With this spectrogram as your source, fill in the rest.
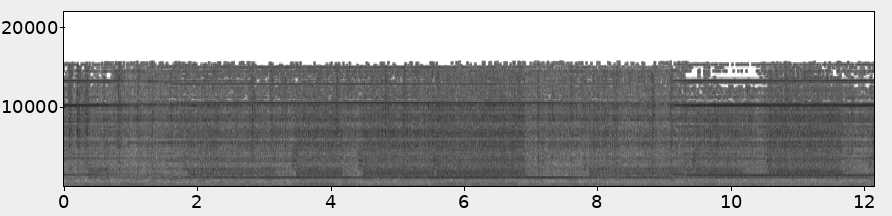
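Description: Steady electronic tones hum and shift in pitch.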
